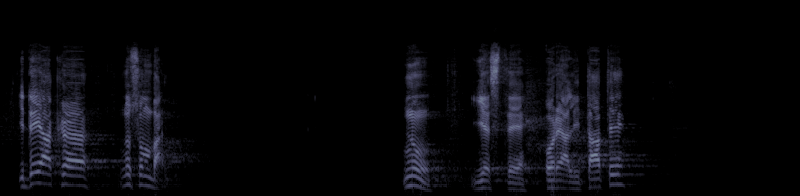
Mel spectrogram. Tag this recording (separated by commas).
Speech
